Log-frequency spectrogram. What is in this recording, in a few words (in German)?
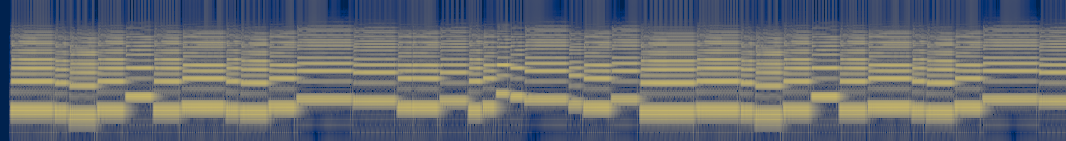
alter Nidwaldner Jodel instr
